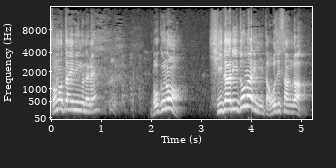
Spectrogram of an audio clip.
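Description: Young man, Kansai accent, animated stand-up storyteller, high voice with wide swings. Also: unhurried, crowd noise, noisy background. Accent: Kansai Japanese. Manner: animated storytelling, acting out his own race-day shouting. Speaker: comedian. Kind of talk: stand-up comic monologue.

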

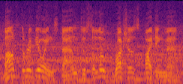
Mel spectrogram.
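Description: A man's voice: a little high, big pitch swings, moderate pace. A man giving emphatic, declamatory narration in the style of an old 1940s wartime newsreel. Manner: emphatic, declamatory announcer delivery.

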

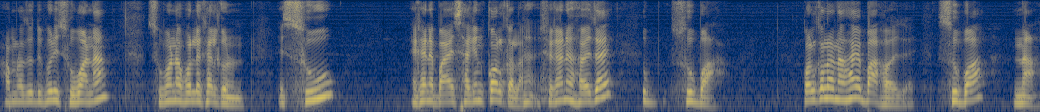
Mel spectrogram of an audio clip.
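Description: A man teaching Quran pronunciation step by step, repeating syllables slowly to drill each sound. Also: high voice, animated, fairly bright tone.

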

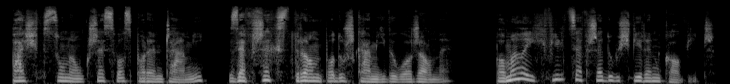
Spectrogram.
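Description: A woman reading a classic children's novel aloud in calm, measured narration. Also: sits low, no echo. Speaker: audiobook narrator. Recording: dry close studio voice.

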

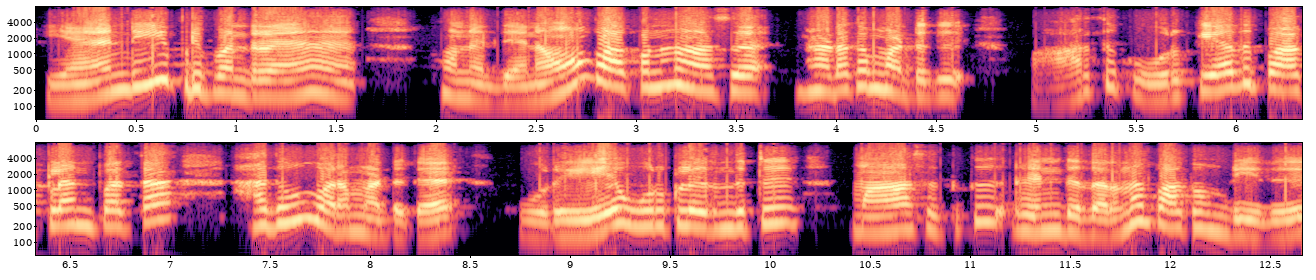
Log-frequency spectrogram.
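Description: A man's voice: high-pitched, very animated, moderate pace, no room sound, rough recording. A young man, playing a teasing, boastful village youth who dotes on his sweetheart. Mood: affectionate. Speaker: actor in a family fan drama. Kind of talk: village romance drama acting.

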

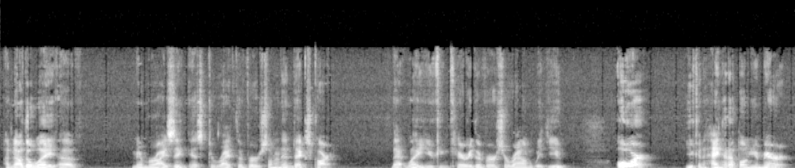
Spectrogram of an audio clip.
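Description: In a recorded church small-group Bible study, a middle-aged man gives plain, step-by-step advice, teaching in an unhurried way. His mid-range voice is mellow yet animated.

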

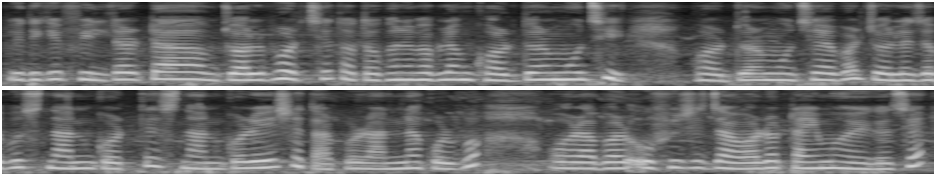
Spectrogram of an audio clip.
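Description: A woman's voice: sits high, fairly even intonation, fairly quick, creaky, darkish tone, slight background noise. A young woman with a Bengali accent, chatting casually through her day while unwell, with many fillers. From West Bengal, India. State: unwell with stomach pain. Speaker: vlogger. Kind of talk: casual vlog narration. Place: at home and out and about.

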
